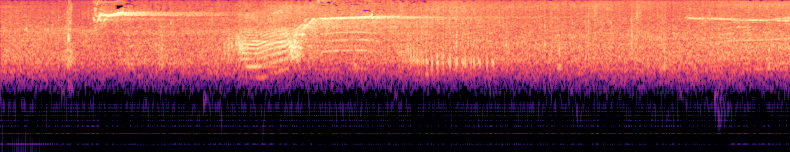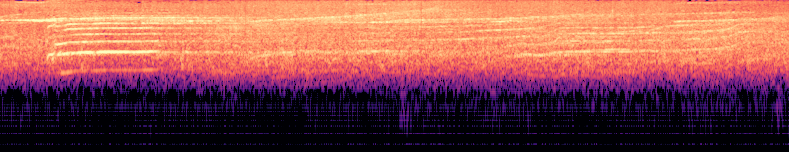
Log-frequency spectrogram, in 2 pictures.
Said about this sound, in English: So each pod or group of killer whales has a group-specific repertoire of complicated calls that sounds sort of like those pilot whale calls, and they can identify the group by listening to the repertoire of calls that are made.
